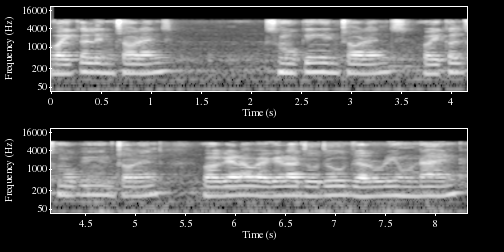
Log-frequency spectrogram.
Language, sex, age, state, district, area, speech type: Sindhi, male, 18-30, Maharashtra, Thane, urban, spontaneous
